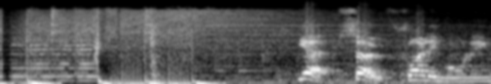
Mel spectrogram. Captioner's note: tap pressing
